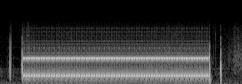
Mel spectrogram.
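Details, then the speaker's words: GEdney 9 panel telephone exchange in Brooklyn, 1977: after the sender drops out and audio cuts through to the final switch, a steady two-note ringing tone holds about two seconds, then cuts off cleanly; normal ringback on a completed call. "by now the final switch has begun ringing and there you go it only took 15 minutes"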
